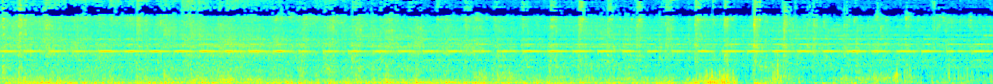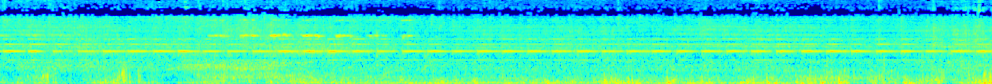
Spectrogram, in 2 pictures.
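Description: Heavily loaded freight cars, covered hoppers and tank cars, rolling slowly by at walking pace: steel wheels rumbling on the rails, with a few heavier clunks. A steady high-pitched tone rings throughout.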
